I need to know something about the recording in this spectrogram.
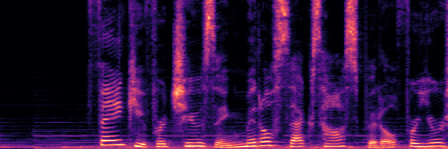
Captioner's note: peaceful music; voiceover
